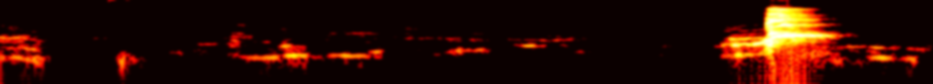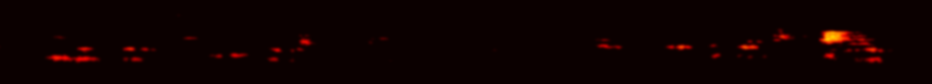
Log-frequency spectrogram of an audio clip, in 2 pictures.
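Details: Blenheim Cavalier King Charles Spaniel puppy, one of a litter of five born at New Year, in a home puppy pen on pick-up day, gives one sharp, loud bark; near silence surrounds it, with only faint soft rustles and a small sound near the end.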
